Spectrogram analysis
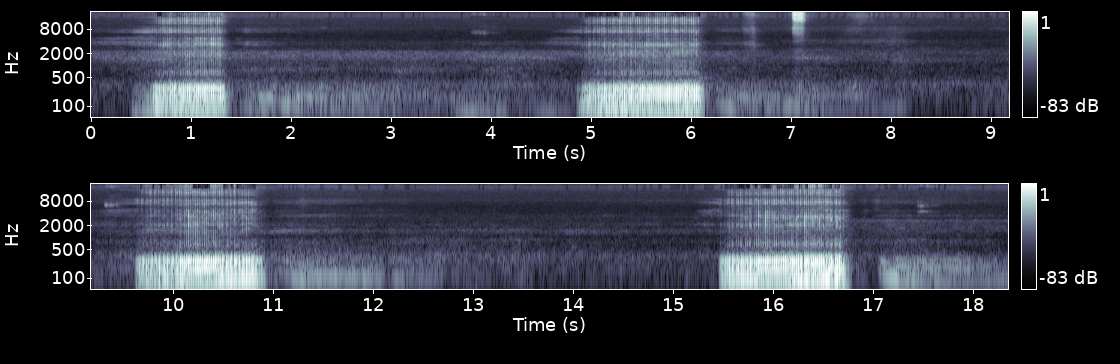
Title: Snores like a tractor! #dog #shorts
